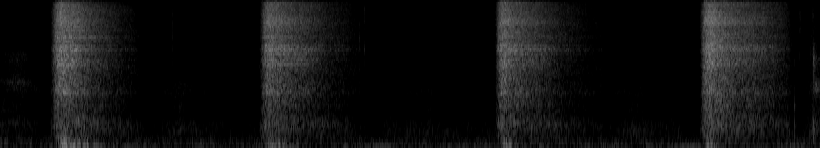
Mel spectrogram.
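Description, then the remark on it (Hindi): Four forceful, breathy exhalations of kapalbhati yoga breathing, with the belly pulled in on each exhale and silent inhales. They come at a slow, even pace about two seconds apart, each a sharp hissing whoosh that fades quickly, with near silence between them. “तो सांस निकालने की तो आवाज हुई भरने की आवाज नहीं हुई सांस निकालने में पेट अंदर गया और सांस भरने के साथ साथ पेट ढीला हो गया आराम में आ गया”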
